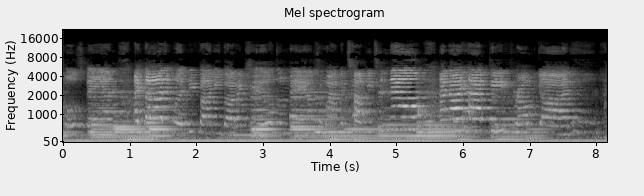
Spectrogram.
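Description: Live stage singing: several voices sing a song together in held, stepping notes.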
